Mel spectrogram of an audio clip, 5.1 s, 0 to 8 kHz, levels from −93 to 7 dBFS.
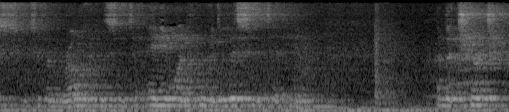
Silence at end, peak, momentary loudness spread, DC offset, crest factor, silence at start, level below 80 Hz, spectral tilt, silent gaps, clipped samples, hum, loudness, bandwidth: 0 s; -20 dBFS; 15 LU; under 0.1%; 18 dB; 0 s; -50 dBFS; -3.5 dB/octave; none; under 0.1%; none; -39 LUFS; 7.6 kHz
